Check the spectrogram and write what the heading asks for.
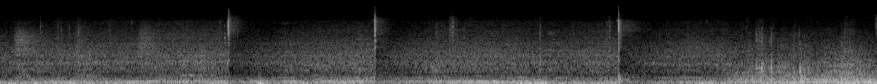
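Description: Plastic interlocking deck tiles being pressed and snapped together by hand: three sharp clicks, a second or two apart, over a steady low rumble.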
